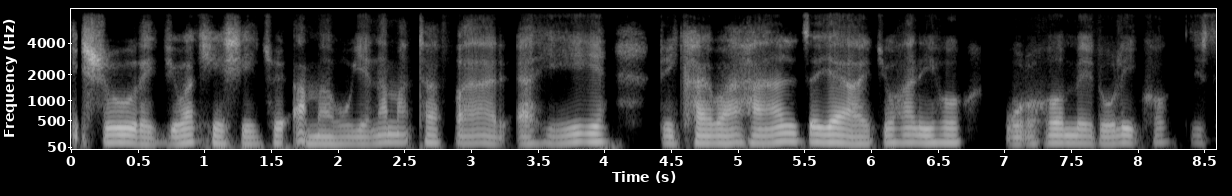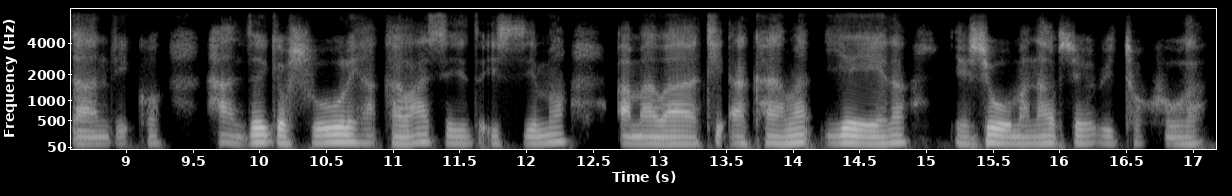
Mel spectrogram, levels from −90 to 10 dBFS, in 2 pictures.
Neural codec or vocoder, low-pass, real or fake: codec, 16 kHz in and 24 kHz out, 0.9 kbps, LongCat-Audio-Codec, four codebook decoder; 7.2 kHz; fake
